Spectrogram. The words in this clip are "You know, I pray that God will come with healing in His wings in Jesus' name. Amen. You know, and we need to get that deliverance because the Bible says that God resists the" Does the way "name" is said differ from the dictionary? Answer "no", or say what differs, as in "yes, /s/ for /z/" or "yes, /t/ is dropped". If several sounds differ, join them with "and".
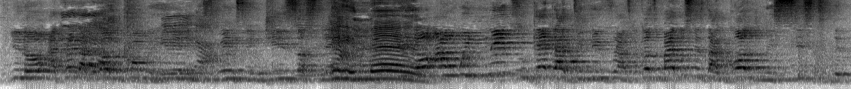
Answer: yes, /m/ is dropped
